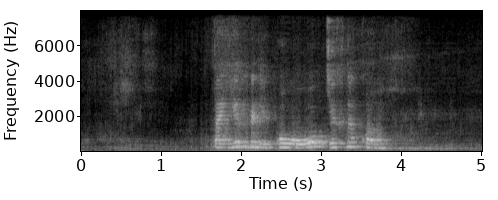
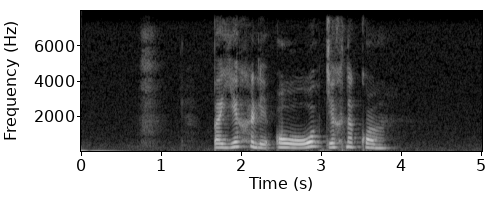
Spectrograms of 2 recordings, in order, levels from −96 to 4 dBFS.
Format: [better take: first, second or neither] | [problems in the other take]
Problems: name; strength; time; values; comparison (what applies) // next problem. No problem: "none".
second | noise reduction (neural separator model SepFormer DNS4)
